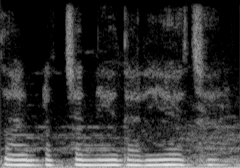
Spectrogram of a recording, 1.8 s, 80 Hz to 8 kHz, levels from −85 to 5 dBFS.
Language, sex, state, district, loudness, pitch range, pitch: Bengali, female, Tripura, West Tripura, -12 LUFS, 145-235 Hz, 235 Hz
